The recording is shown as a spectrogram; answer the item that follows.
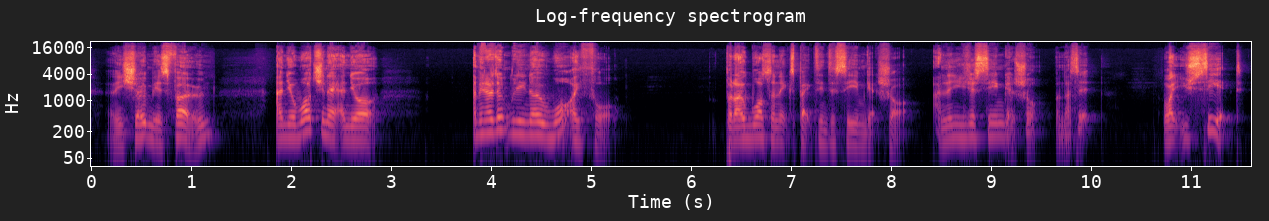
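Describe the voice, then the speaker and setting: A man's fairly high voice with lively intonation and a British accent, long, frequent pauses, on a very clean recording with a silent background. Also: fairly quick pace. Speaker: podcast host. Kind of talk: solo podcast reflection. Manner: casual, halting with fillers.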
